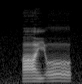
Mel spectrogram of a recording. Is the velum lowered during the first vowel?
yes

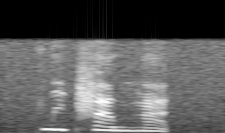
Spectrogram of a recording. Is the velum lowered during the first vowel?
no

